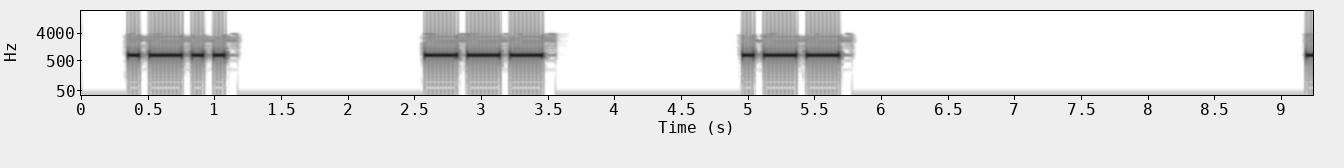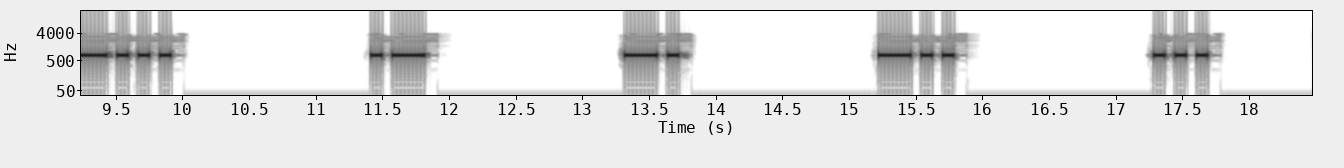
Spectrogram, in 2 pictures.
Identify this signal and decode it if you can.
Morse code, heard as a keyed tone, about 15 wpm, spaced as for 5 wpm, 750 Hz. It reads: LOW BANDS
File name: Archive / 5 WPM files / PM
